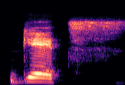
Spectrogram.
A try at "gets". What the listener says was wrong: Gets. You have to pronounce that S. Gets.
